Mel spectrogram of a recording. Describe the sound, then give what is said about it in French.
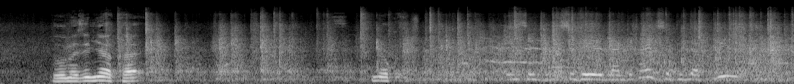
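Hail falling, a dense, irregular patter of sharp ticks and taps striking hard surfaces continuously throughout, with a brief voice or murmur rising over it now and then. “C'est de la grêle, c'est plus de la pluie.”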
